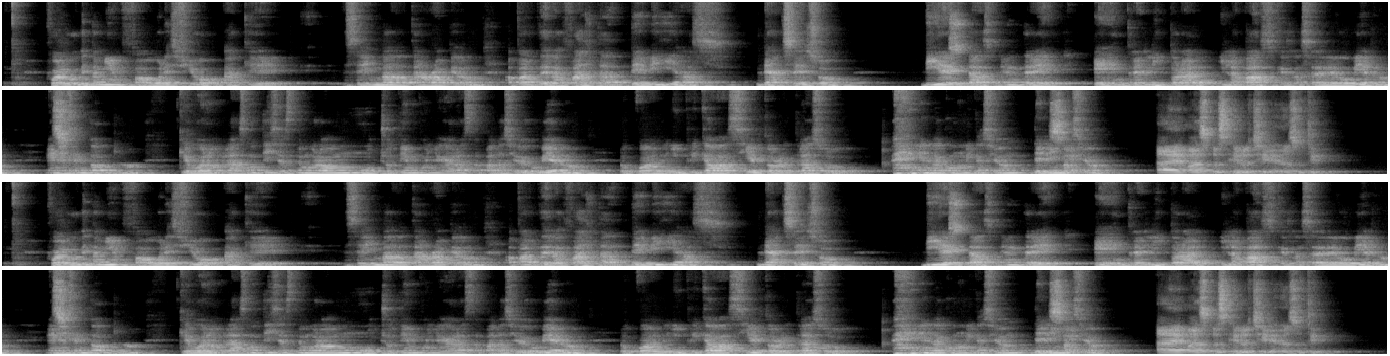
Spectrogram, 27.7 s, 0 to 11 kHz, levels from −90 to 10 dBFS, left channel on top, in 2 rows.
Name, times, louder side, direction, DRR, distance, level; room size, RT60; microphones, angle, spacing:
voice 1, 0.5-2.8 3.4-7.2 7.5-8.4 9.2-10.5 10.9-13.9 14.3-15.3 15.6-19.7 20.0-22.4 22.7-24.8, equal, 80° left, -4 dB, 1.0 m, -19 dB
voice 2, 24.3-24.6 25.4-27.0, left 1 dB, 10° right, -6 dB, 0.8 m, -22 dB
2.3 x 2.0 x 3.1 m, 0.89 s
head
